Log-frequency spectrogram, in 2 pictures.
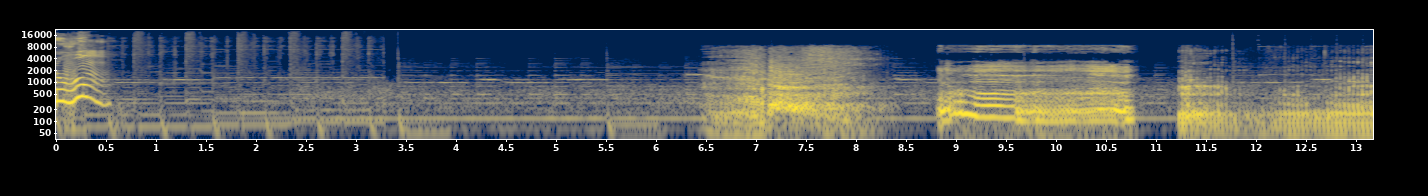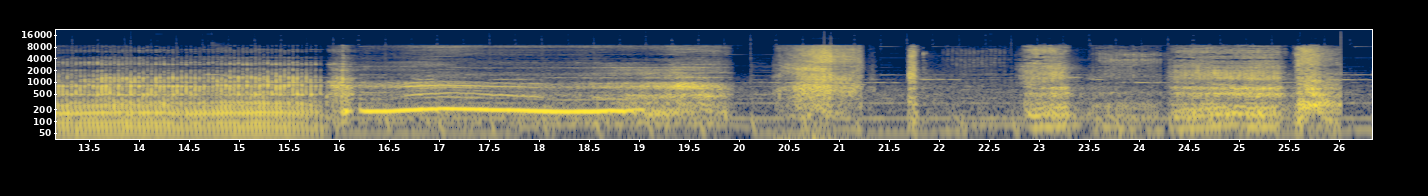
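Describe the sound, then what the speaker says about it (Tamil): A tiger roaring, several loud drawn-out growling roars with gaps between them, heard alongside a voice speaking. "புலி உருமும்."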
